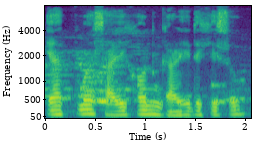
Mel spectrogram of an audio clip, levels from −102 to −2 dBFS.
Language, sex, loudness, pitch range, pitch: Assamese, male, -17 LUFS, 100-115 Hz, 105 Hz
